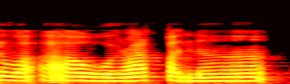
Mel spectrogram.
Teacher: کم میم ساکن کا اظہار ہے، اخفا نہیں کریں گے، وَأَغْرَقْنَا، غین کو موٹا، را کو موٹا، قاف پہ قلقلہ کریں گے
